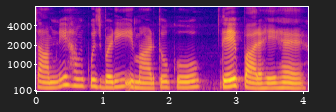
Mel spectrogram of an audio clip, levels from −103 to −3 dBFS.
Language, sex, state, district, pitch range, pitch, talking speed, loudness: Hindi, female, Chhattisgarh, Raipur, 175-215 Hz, 190 Hz, 145 wpm, -19 LUFS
